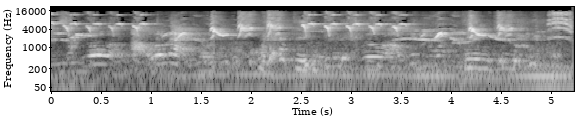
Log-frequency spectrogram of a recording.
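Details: White-rumped shama, Daklak, Vietnam, September 2015, singing a lively mix of whistled upsweeps, downslurs and short chips in irregular phrases, with a low hum in the background.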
